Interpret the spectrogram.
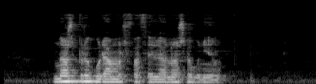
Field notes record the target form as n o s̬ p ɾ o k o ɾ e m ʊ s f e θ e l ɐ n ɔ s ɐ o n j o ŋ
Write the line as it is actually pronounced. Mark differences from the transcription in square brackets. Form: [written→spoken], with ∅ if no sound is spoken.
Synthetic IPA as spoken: n [o→ɔ] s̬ p ɾ o k [o→u] ɾ [e→a] m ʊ s f [e→a] θ e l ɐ n ɔ s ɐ [o→u] n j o ŋ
